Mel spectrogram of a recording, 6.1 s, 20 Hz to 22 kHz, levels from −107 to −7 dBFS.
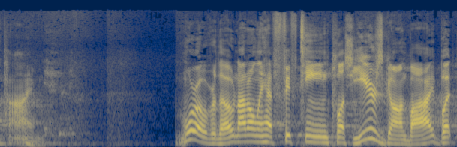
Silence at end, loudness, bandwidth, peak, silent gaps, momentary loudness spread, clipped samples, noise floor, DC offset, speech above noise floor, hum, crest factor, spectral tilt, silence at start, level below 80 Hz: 0 s; -26 LUFS; 16.5 kHz; -10 dBFS; none; 12 LU; under 0.1%; -72 dBFS; under 0.1%; 45 dB; none; 20 dB; -2.5 dB/octave; 0 s; -76 dBFS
